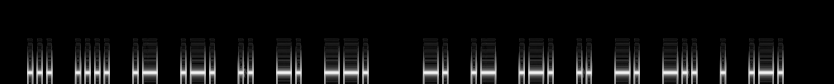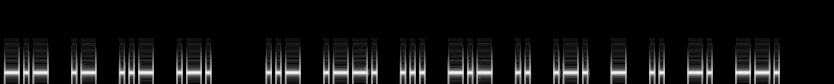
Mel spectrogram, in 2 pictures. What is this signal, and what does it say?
Morse code, heard as a keyed tone, about 25 wpm, spaced as for 20 wpm, 550 Hz. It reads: SHARING NARINDER KAUR UPSKIRTING
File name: podcast / News headlines-1x-25x20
